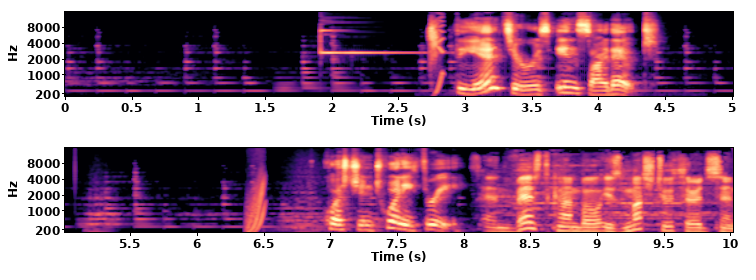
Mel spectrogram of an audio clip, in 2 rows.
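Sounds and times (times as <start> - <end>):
high bell-like ding: 1.9 - 2.8.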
